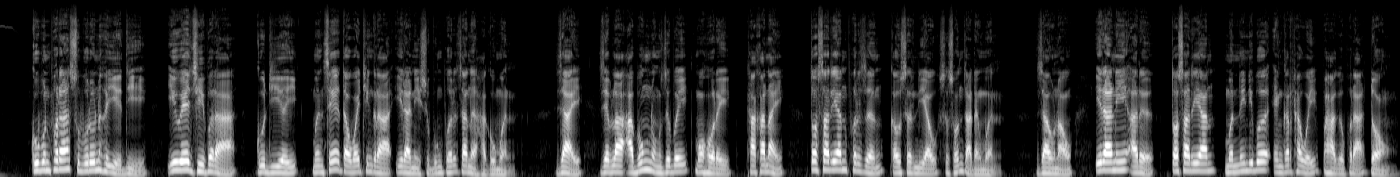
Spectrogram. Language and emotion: Bodo, neutral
